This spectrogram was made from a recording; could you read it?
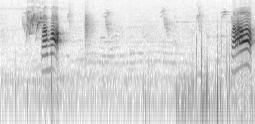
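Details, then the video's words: Javan myna kept as a tame bird, said to speak and cough, gives a double harsh rasp, then quiet clicks and taps, and ends with a loud, slightly rising grating call. "Jalak Kebo Jinak Bisa Ngomong dan Batuk"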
